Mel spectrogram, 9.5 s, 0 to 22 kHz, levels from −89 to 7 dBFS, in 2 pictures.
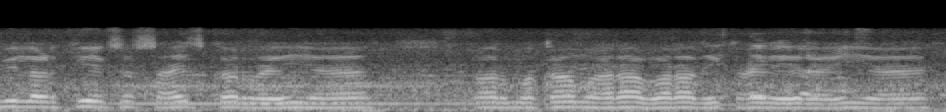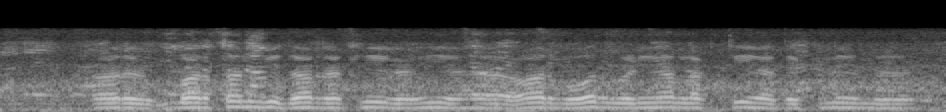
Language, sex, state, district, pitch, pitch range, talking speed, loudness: Hindi, male, Bihar, Araria, 170 Hz, 160-175 Hz, 170 wpm, -19 LUFS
